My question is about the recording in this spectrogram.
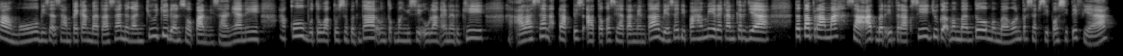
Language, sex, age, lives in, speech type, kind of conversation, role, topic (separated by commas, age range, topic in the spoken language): Indonesian, female, 30-34, Indonesia, read, expert-assistant, expert, Bagaimana saya bisa tetap percaya diri jika merasa kurang cocok dengan struktur sosial di tempat kerja?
